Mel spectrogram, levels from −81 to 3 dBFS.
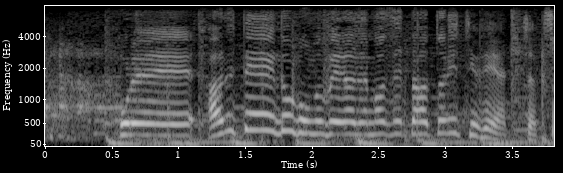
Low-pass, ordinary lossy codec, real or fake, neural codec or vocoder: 7.2 kHz; Opus, 24 kbps; fake; codec, 16 kHz, 2 kbps, X-Codec, HuBERT features, trained on balanced general audio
